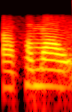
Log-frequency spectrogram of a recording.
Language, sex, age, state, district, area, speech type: Bodo, female, 60+, Assam, Chirang, urban, conversation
